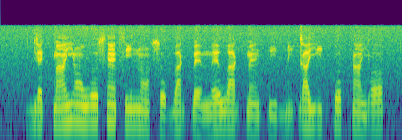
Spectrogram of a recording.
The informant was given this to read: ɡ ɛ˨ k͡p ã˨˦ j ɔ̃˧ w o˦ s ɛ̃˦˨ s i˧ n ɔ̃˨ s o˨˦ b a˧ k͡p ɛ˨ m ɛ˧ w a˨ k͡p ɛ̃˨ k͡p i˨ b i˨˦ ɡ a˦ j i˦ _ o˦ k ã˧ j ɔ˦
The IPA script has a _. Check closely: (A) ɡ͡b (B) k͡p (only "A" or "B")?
B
